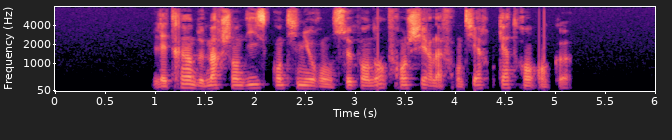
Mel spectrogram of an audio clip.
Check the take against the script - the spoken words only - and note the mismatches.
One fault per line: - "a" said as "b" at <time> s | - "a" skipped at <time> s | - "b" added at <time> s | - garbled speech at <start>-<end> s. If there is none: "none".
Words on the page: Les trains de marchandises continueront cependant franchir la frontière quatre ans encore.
none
